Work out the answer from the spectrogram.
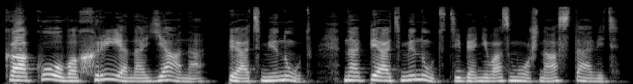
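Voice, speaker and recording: A woman voicing a gruff, domineering male boss in an audiobook, speaking slowly and menacingly, then snapping into angry scolding. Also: sits low, steady tone, darkish tone, close to an everyday voice. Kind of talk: audiobook character reading.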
